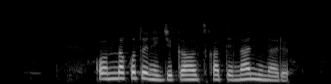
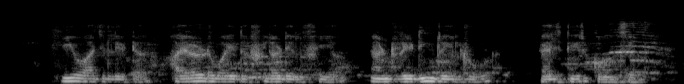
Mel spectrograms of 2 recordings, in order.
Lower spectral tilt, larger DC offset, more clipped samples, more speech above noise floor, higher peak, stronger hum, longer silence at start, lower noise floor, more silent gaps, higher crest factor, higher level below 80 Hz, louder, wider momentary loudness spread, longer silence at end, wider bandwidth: about the same, -8 dB/octave vs -7 dB/octave; neither; neither; about the same, 41 dB vs 40 dB; about the same, -10 dBFS vs -12 dBFS; neither; first, 1 s vs 0.6 s; about the same, -66 dBFS vs -68 dBFS; neither; about the same, 16 dB vs 16 dB; second, -82 dBFS vs -66 dBFS; first, -26 LUFS vs -29 LUFS; second, 9 LU vs 12 LU; first, 0.4 s vs 0.15 s; second, 7 kHz vs 7.8 kHz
